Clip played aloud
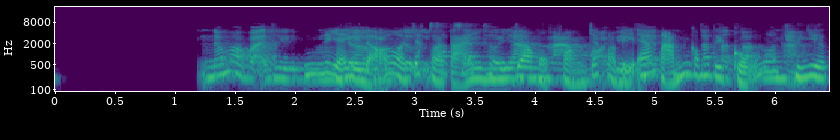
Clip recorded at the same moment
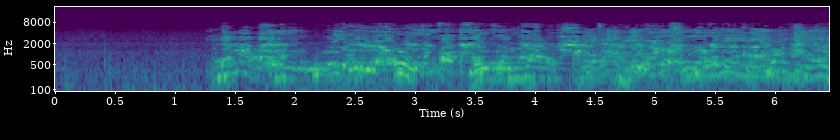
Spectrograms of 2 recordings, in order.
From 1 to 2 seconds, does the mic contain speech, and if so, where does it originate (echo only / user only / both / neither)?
echo only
